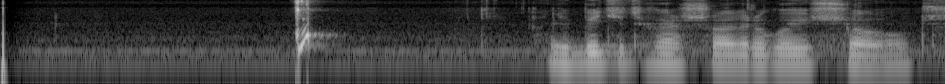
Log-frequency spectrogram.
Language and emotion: Russian, neutral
